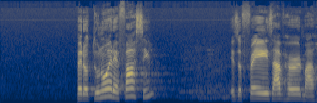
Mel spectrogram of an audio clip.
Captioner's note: foreign language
